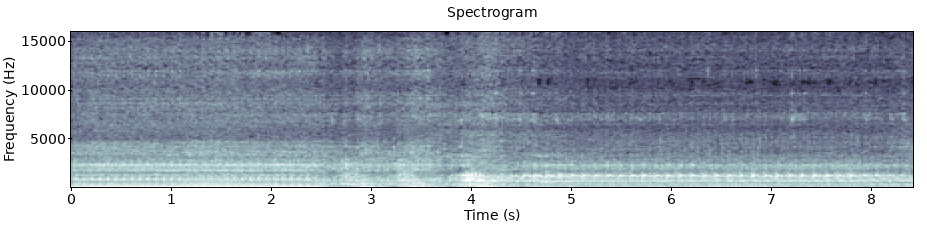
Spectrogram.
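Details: 12-valve Cummins diesel after nine years sitting, fuel shutoff valve pushed up by hand: a few uneven firing pulses then settles into an even idle clatter; runs good, injection pump seems a little sticky.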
